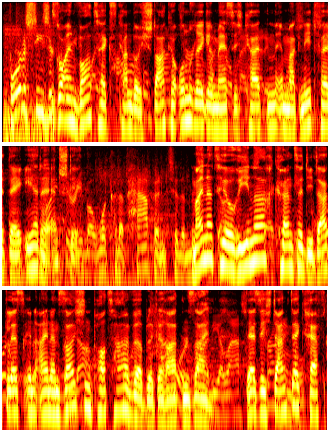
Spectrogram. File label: Voiceover; AlaskaTriangle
